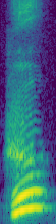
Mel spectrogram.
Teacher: The sound is short. Hu for dhamma circling lips. The sound is short.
